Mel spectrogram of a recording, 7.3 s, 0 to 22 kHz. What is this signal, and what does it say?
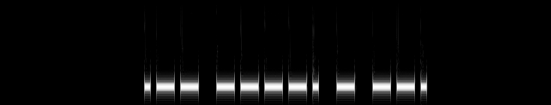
Morse code, heard as a keyed tone, about 15 wpm, 700 Hz. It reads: W9TG
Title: USA Call Signs - 4 Characters - Repeated 2x - 15wpm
